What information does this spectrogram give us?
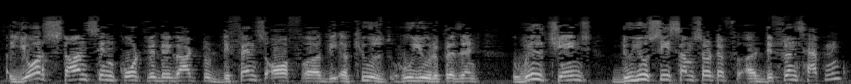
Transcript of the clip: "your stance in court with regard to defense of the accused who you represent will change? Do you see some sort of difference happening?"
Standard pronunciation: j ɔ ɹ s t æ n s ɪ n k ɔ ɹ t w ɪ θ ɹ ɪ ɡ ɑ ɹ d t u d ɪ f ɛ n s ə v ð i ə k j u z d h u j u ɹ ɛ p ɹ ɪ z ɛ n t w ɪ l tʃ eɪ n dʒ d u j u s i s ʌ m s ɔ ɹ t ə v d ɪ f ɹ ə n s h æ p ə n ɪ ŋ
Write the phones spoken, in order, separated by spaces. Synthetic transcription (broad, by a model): j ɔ ɹ s t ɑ n s ɪ n k ɔ ɹ t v ɪ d ɹ ɪ ɡ ɑ ɹ d t u d ɪ f ɛ n s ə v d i ə k j u z d h u j u ɹ ɛ p ɹ ɪ z ɛ n t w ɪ l tʃ eɪ n dʒ d u j u s i s ʌ m s ɔ ɹ t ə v d ɪ f ɹ ə n s h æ p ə n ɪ ŋ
